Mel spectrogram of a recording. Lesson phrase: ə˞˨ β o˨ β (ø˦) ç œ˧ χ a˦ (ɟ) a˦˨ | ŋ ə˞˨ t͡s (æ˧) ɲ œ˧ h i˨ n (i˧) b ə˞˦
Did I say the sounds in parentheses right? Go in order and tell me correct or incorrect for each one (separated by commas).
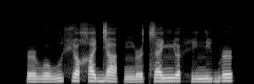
incorrect, correct, correct, correct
